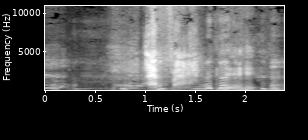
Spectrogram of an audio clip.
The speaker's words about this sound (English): oh, did the dog sneeze again? Funny.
